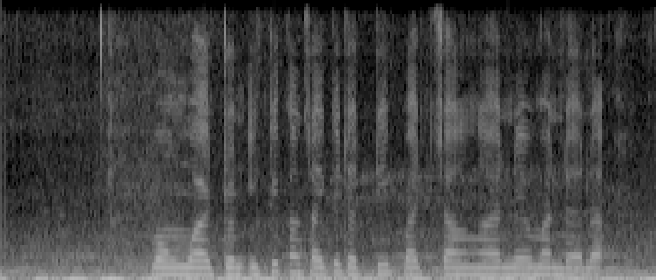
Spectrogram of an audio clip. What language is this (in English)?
Javanese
